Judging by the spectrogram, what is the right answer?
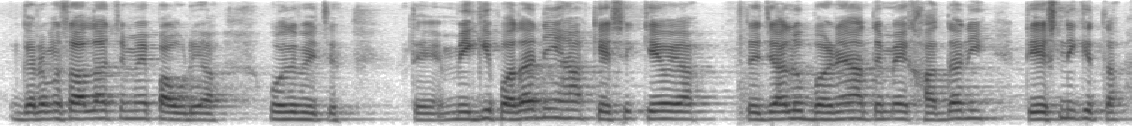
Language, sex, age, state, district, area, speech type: Dogri, male, 18-30, Jammu and Kashmir, Udhampur, urban, spontaneous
